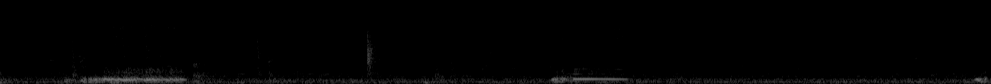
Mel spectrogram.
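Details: Snoring in sleep: two slow, low buzzing breath sounds several seconds apart over quiet room noise.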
